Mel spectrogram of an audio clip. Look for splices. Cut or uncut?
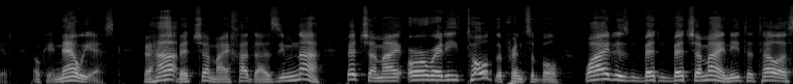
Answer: cut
